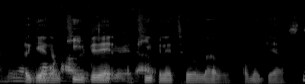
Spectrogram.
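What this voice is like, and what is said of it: Whispering, hushed late-night voice. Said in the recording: “Why are you whispering? ... Trying to put on your late night voice?”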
